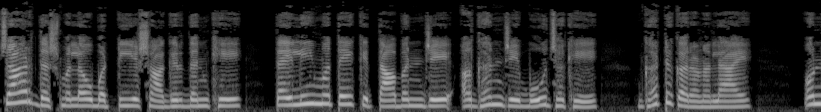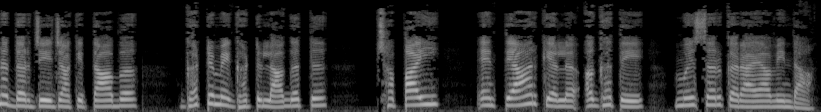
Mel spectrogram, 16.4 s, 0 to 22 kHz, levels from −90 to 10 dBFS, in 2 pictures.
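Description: Throughout, the speech sounds swirly, smeared and hollow, with blurred attacks. Generation loss is the likely cause, with several lossy re-encodes fitting MP3 near 64 kbit/s. At 4.71 s and 12.27 s, a sudden jump appears without any gap. Each is likely a dropped buffer (overrun), skipping roughly 10 ms, then about 20 ms.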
